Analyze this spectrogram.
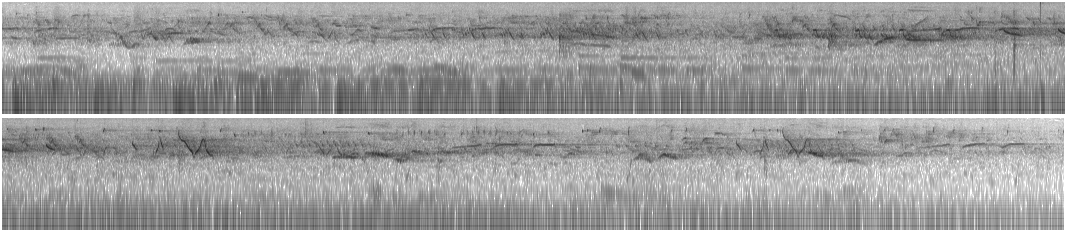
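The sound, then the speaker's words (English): Birds chirp and sing continuously, a dense chorus of quick, bright whistles and tweets overlapping at moderate volume, with several calls standing out more sharply midway through. “we want to thank them for lacing the world with beauty and filling the skies with song.”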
